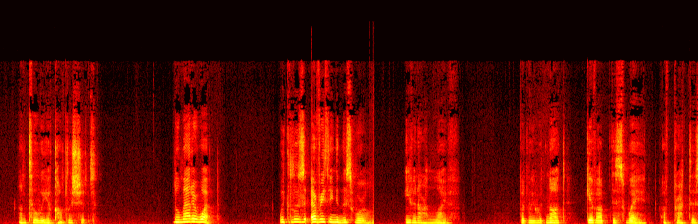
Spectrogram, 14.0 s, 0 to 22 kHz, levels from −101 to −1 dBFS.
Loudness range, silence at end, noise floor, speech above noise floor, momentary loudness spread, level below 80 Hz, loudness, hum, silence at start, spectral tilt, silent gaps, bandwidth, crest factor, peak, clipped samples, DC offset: 6 LU; 0 s; -69 dBFS; 45 dB; 16 LU; -60 dBFS; -25 LUFS; none; 0.4 s; -5 dB/octave; none; 16 kHz; 20 dB; -6 dBFS; under 0.1%; under 0.1%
